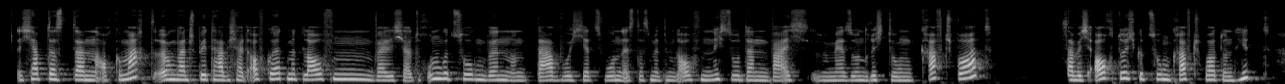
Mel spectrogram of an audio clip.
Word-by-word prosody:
ich 200 +3 -5
habe 245 0 +2
das 235 -1 +1
dann 210 -2 +3
auch 195 0 -4
gemacht. 300 - +2
Irgendwann 215 +1 +3
später 215 0 -1
habe 205 -1 +2
ich 200 - -8
halt 195 - -2
aufgehört 250 +1 +1
mit 245 -1 0
Laufen, 235 -1 +2
weil 190 0 0
ich 190 -2 -3
halt 165 +4 -6
rumgezogen 245 -3 +1
bin, 205 0 0
und 185 0 -6
da, 190 +1 +1
wo 195 - -2
ich 195 - -9
jetzt 195 0 -7
wohne, 195 0 -2
ist 185 - -10
das 195 +1 -9
mit 190 -1 -4
dem 190 - -4
Laufen 205 +1 -2
nicht 230 +1 -1
so. 210 -1 -3
Dann 190 -2 -3
war 180 - +1
ich 195 0 -8
so - - -10
mehr 190 +1 -3
so 190 - -4
in 195 -1 -2
Richtung 185 -2 -4
Kraftsport, 275 - +2 0.7
das - - -16
habe 205 -1 +4
ich 200 - -1
auch 265 +3 +6
durchgezogen: 250 -4 0
Kraftsport 225 -2 0
und 185 0 -2
HIIT. 280 +3 0
210 Hz, 230 wpm, -23 LUFS, 195-240 Hz, 0.7 s, auch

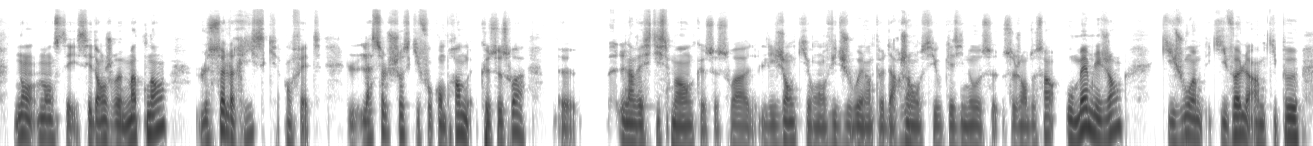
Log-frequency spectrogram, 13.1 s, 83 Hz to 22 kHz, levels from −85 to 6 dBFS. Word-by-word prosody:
non, 130 -2 +3
non 120 -1 +2
c'est - - -3
c'est - - -2
dangereux. 105 -3 +3
Maintenant, 140 - +5 0.3
le 105 - -3
seul 135 +4 +4
risque 125 +4 -6
en - - -5
fait, - - -7 0.3
la 110 - -3
seule 135 +7 0
chose 130 +1 -2
qu'il - - -9
faut - - -6
comprendre, 140 -4 +2
que - - +2
ce 105 - -1
soit, 140 +4 0 0.4
heu, - - -6 0.4
l'investissement, 100 -2 +2
que - - -8
ce - - -7
soit 90 -2 -3
les 90 0 -5
gens 105 +2 +2
qui 105 - -9
ont 90 -1 -2
envie 90 +3 -4
de - - -8
jouer 90 -1 0
un 85 - -1
peu 90 - -5
d'argent 95 +3 0
aussi 90 0 -3
au 90 - -6
casino, 90 0 -2
ce - - -8
ce - - -6
genre 90 0 -1
de 90 - -7
ça 130 +8 0 0.2
ou 115 - +4
même 160 +7 +8
les 120 - +5
gens 145 +9 +2 0.4
qui 105 - -4
jouent 120 +5 +1
un 115 - +2
qui 100 - -4
veulent 130 +2 +5
un 95 - 0
petit 95 - -10
peu 120 -1 +5
105 Hz, 250 wpm, -26 LUFS, 90-125 Hz, 0.4 s, même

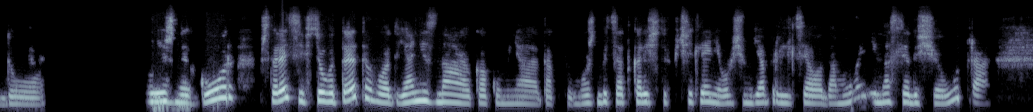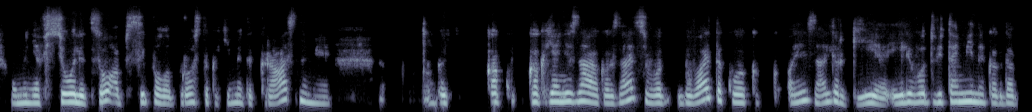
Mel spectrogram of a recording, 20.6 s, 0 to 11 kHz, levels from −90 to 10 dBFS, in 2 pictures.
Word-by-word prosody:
до 155 0 -6 1.0
снежных 205 -5 +5
гор. 275 - +7 0.3
Представляете, 240 +1 +4
всё 230 +3 +5
вот 215 -2 +3
это 290 +4 +5
вот, 195 -5 +2
я 195 +3 +2
не 240 +1 +7
знаю, 200 -4 0
как 180 0 -6
у - - -8
меня 170 -2 -8
так, 170 -2 -9
может 180 +5 -8
быть, 210 +1 -4
от 200 -1 -1
количества 200 -1 -1
впечатлений. 210 -1 -3
В - - -4
общем, 185 +1 -6
я 195 +1 -2
прилетела 185 -3 -3
домой, 185 - -7
и 210 - -6
на 210 +1 -1
следующее 190 -3 -3
утро 265 - -6 0.5
у 180 - -7
меня 185 0 0
всё 210 +3 +4
лицо 205 +5 +3
обсыпало 195 -2 -3
просто 195 +1 -4
какими-то 185 +1 -8
красными, 195 -3 -4 1.0
э, - - -7
то 185 +1 -1
есть 190 - -3 0.3
как 215 0 0 0.2
как, 210 -2 0
я 220 -1 +4
не 220 +1 +4
знаю, 215 -4 +2
как, 180 -1 -3
знаете, 230 - -3
вот 185 -1 -1
бывает 195 - 0
такое, 205 -6 -1
как, 195 0 -17 0.2
а, 190 - -6
я 215 - -1
не 245 - +2
знаю, 195 -4 -5
аллергия 175 -3 0
или, 190 +4 +2
вот, 205 0 -1
витамины, 215 0 +2
когда 180 -1 -4
195 Hz, 175 wpm, -22 LUFS, 180-215 Hz, 1.0 s, гор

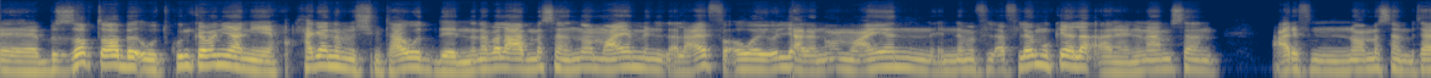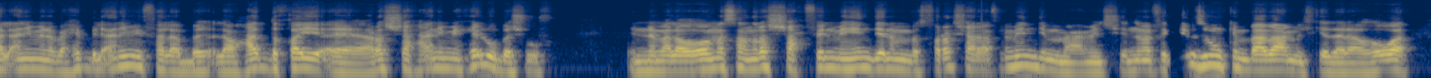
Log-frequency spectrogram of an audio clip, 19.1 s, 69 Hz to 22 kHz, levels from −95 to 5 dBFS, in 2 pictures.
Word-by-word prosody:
آآ، 120 -2 +1
بالضبط 150 - +1
آه، 185 0 +9
ب 180 - +3
وتكون 140 +4 +3
كمان 185 +1 +6
يعني 145 -9 +5
ح 115 - -12
حاجة 160 +4 +2
أنا 175 -1 +4
مش 140 -5 -3
متعوّد 135 +1 +1
إن 115 -1 +2
أنا 135 +3 0
بالعب 150 -2 +5
مثلًا 155 0 -2
نوع 155 +3 -2
معيّن 150 +2 +3
من 150 -3 -3
الألعاب، 125 +3 0
فهو 145 -6 -1
يقول 140 +3 +2
لي 165 - 0
على 125 -4 +1
نوع 140 +4 -6
معيّن، 145 0 -1
إنّما 130 +3 -4
في 130 - -16
الأفلام 140 +8 -1
وكده 185 0 +3
لأ، 165 - +5 0.2
يعني 115 +1 -3
أنا 135 +1 -1
مثلًا 140 -2 -6 0.4
عارف 140 -1 +1
إن 135 - -6
النوع 125 +2 -3
مثلًا 140 -2 -4
بتاع 140 +3 0
الAnime - - -3
أنا 145 -2 -3
باحب 125 +5 -6
الAnime، 175 +1 -2
فلو 130 -3 -2
ب 115 0 -5
لو 120 0 -2
حد 145 +2 0
قي 150 0 +1
آآ 105 -1 -1
رشّح 140 0 -3
Anime 150 -2 -5
حلو 180 0 +1
باشوفه، 120 -4 -6 0.5
إنّما 125 +1 -1
لو 125 0 +4
هو 135 +3 +5
مثلًا 155 0 -2
رشّح 165 0 -1
فيلم 160 -1 -4
هندي 150 0 0
أنا 145 - 0
ما 140 -2 -2
باتفرّجش 125 +6 -5
على - - -2
أفلام 160 +4 -7
هندي 175 -4 -3
ما 120 -4 -2
باعملش، 110 +1 -6
إنّما 130 +1 -3
في 130 0 -6
الGames 185 +3 -3
ممكن 165 -6 -2
بقى 135 -1 +5
باعمل 135 -4 +2
كده 115 -2 -2
لو 110 0 -2
هو 130 +4 +2
140 Hz, 240 wpm, -22 LUFS, 125-155 Hz, 0.5 s, آه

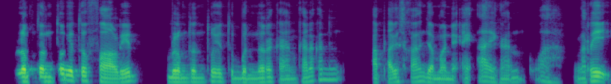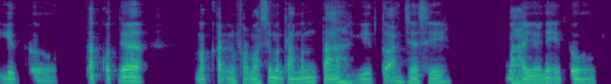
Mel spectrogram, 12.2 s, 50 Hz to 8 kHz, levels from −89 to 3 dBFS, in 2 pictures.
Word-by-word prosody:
belum 115 - +9
tentu 115 +5 +6
itu 130 -1 +7
valid, 100 0 +5 0.3
belum 100 -1 +6
tentu 100 +2 0
itu 105 -4 -2
bener 95 +4 +1
kan, 85 +2 -3
karena 120 - -2
kan 155 0 -4 0.5
apalagi 105 - -1
sekarang 110 +2 -2
zamannya 85 -3 0 0.2
AI, - - 0
kan, - - -5
wah - - -9 0.2
ngeri, 115 +6 +4 0.2
gitu. - - -9 0.3
Takutnya 110 -2 0 0.5
makan 90 - -5
informasi 85 +3 -5
mentah-mentah, 90 0 -3
gitu - - -5
aja 105 -4 -4
sih. 95 +2 -5 0.6
Bahayanya 85 +3 -2
itu. 85 0 -4
95 Hz, 135 wpm, -27 LUFS, 90-110 Hz, 0.6 s, belum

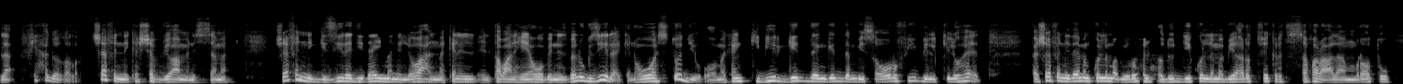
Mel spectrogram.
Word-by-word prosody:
لأ - - -6
فيه - - -14
حاجة - - -5
غلط، - - -13
شاف 215 -1 -3
إن 235 -1 +3
كشّاف 150 - -2
بيقع 115 +1 -1
من 105 -1 0
السما، 110 +1 -5 0.4
شاف 185 +5 -4
إن 195 -8 +4
الجزيرة 120 +4 +1
دي 140 0 +2
دايمًا 140 -1 +3
اللي 120 -1 +2
هو 135 - 0
على 125 -4 -3
المكان 110 +4 -1
ال 120 -2 -3
ال 105 - -8
طبعًا 125 -3 -1
هي 115 0 +1
هو 120 0 +1
بالنسبة 110 +3 +2
له 170 +1 +3
جزيرة 170 +9 +2
لكن 105 +3 -9
هو 140 +4 +3
استوديو، 140 -8 -1
هو 100 - -8
مكان 130 +7 0
كبير 155 +2 0
جدًا، 150 +1 +2
جدًا، 140 0 +2
بيصوروا 130 +2 0
فيه 160 +2 -7
بالكيلوهات، 135 +3 -1 0.5
فشاف 175 -2 -1
إن 145 -2 +4
دايمًا 150 0 +4
كل 150 0 +4
ما 145 - +3
بيروح 140 +4 +1
الحدود 130 -1 -1
دي 135 +1 +2
كل 140 -2 +2
ما 130 -1 +2
بيعرض 130 +1 -1
فكرة 140 -2 -3
السفر 130 +2 -5
على 110 0 -3
مراته 120 +3 -2
135 Hz, 225 wpm, -21 LUFS, 120-145 Hz, 0.5 s, إن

